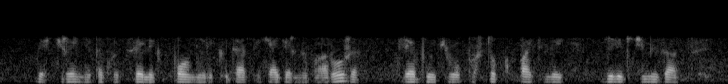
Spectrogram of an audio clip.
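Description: From start to finish the speech carries the sound of the AMR narrowband mobile codec, the AMR-NB coder used on 2G and 3G calls. The band is squeezed to roughly 150 Hz to 3.7 kHz, with nothing above 3.8 kHz, so sibilants and consonant detail are gone. Damage is heavy: the voice is rebuilt from a vocal-tract model excited by sparse pulses, giving a buzzy, synthetic texture that points to one of the codec's lowest rates, around 5.9 kbps.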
